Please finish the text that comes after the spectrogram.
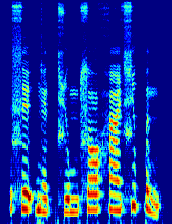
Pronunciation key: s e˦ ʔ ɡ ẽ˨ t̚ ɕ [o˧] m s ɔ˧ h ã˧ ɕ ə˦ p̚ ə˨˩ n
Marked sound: correct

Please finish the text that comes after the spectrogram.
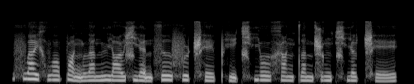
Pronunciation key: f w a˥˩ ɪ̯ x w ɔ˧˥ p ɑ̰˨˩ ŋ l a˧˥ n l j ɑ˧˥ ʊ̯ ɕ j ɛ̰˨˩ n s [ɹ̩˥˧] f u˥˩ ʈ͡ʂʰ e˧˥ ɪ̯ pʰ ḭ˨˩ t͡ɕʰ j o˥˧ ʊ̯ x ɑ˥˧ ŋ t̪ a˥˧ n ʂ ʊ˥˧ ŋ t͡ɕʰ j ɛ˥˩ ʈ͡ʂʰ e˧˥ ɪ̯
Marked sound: correct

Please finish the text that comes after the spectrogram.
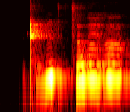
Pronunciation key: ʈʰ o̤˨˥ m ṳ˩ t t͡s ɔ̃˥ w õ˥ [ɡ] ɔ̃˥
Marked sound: correct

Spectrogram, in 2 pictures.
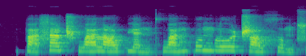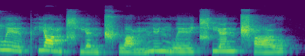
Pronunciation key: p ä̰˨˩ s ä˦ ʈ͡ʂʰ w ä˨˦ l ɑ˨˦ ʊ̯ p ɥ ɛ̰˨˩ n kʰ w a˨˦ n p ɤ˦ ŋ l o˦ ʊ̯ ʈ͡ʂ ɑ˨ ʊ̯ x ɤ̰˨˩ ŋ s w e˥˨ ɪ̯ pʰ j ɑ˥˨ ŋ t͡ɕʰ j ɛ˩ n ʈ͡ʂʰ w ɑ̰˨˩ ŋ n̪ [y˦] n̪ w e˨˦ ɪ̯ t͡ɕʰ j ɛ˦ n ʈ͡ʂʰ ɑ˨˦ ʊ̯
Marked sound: correct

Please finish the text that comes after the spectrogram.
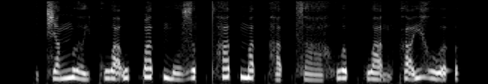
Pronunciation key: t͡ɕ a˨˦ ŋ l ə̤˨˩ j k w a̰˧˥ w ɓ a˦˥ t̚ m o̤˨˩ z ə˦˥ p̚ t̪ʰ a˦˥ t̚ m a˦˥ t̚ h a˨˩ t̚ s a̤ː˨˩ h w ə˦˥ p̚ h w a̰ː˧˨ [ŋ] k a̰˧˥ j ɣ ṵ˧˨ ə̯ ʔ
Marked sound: incorrect: n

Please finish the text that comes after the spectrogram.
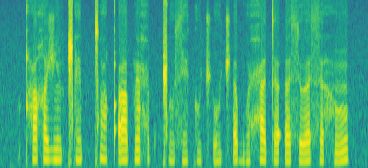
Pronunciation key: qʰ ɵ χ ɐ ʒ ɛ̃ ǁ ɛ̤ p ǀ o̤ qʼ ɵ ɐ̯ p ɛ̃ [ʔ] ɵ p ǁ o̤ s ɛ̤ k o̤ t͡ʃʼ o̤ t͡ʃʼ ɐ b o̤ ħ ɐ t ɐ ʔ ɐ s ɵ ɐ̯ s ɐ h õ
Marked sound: incorrect: ħ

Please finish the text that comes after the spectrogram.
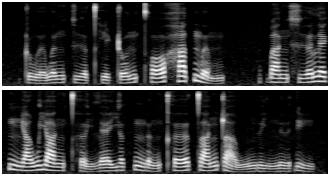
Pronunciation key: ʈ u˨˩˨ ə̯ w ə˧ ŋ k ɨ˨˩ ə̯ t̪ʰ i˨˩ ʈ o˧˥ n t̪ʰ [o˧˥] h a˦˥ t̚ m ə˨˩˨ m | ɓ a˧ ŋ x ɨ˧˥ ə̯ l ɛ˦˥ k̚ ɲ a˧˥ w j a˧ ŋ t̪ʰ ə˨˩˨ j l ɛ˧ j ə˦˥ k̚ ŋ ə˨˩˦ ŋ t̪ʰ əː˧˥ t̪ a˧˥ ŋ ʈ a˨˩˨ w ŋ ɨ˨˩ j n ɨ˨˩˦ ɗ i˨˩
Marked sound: incorrect: ɔ˧˥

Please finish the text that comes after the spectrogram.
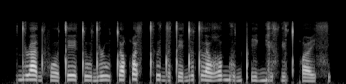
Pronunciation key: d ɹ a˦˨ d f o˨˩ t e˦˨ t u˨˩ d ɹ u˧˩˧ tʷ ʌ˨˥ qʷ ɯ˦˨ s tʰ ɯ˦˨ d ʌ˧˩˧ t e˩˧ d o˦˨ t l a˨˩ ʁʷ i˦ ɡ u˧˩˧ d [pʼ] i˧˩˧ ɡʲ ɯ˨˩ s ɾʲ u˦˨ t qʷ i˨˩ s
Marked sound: correct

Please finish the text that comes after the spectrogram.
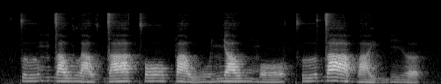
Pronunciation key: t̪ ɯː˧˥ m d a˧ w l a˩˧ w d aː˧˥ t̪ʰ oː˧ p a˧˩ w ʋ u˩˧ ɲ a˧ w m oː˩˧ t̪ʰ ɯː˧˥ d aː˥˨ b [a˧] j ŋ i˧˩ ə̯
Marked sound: incorrect: a˧˩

